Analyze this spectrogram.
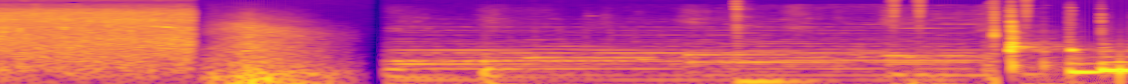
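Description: Soft menu clicks tick.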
